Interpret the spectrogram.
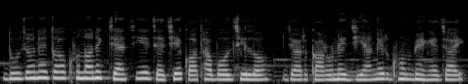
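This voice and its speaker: A woman with a fairly high but mellow, soft-edged voice tells a drama's story in an even, storytelling way. She reads the characters' lines in her own voice without acting them out. Faint music plays under her narration. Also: a little fast. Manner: plain recounting, reads quoted lines in the same voice.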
